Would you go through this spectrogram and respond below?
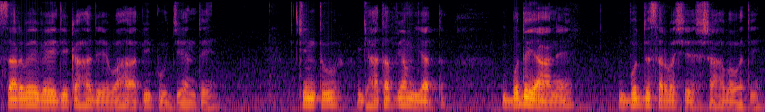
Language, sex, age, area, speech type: Sanskrit, male, 30-45, rural, spontaneous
